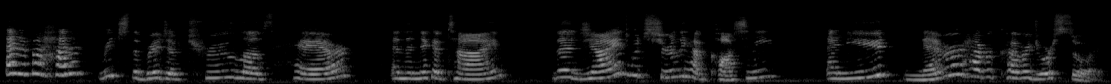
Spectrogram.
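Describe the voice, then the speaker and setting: A woman's voice: sits high, fairly bright tone, heavily acted, low-quality recording. Molly, a woman playing a wry plucky heroine. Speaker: librarian puppeteer.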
